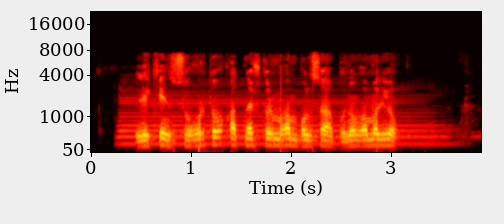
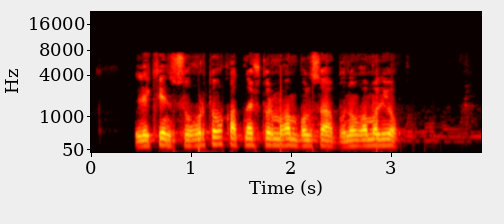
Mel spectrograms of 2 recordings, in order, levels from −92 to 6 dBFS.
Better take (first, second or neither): second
